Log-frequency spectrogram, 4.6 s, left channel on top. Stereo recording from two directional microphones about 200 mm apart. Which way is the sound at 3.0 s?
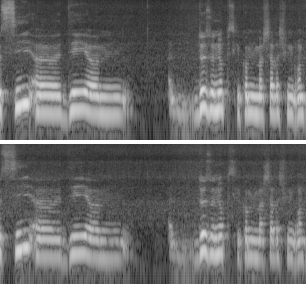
50° left (ahead or behind).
